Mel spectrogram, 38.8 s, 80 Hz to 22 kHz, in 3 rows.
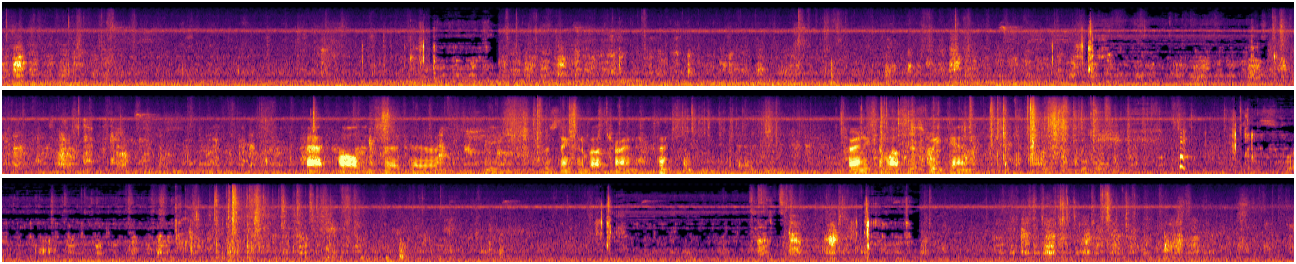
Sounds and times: Outside, rural or natural: 0:00.0 - 0:38.7
Speech: 0:16.0 - 0:19.4, 0:21.4 - 0:22.7.

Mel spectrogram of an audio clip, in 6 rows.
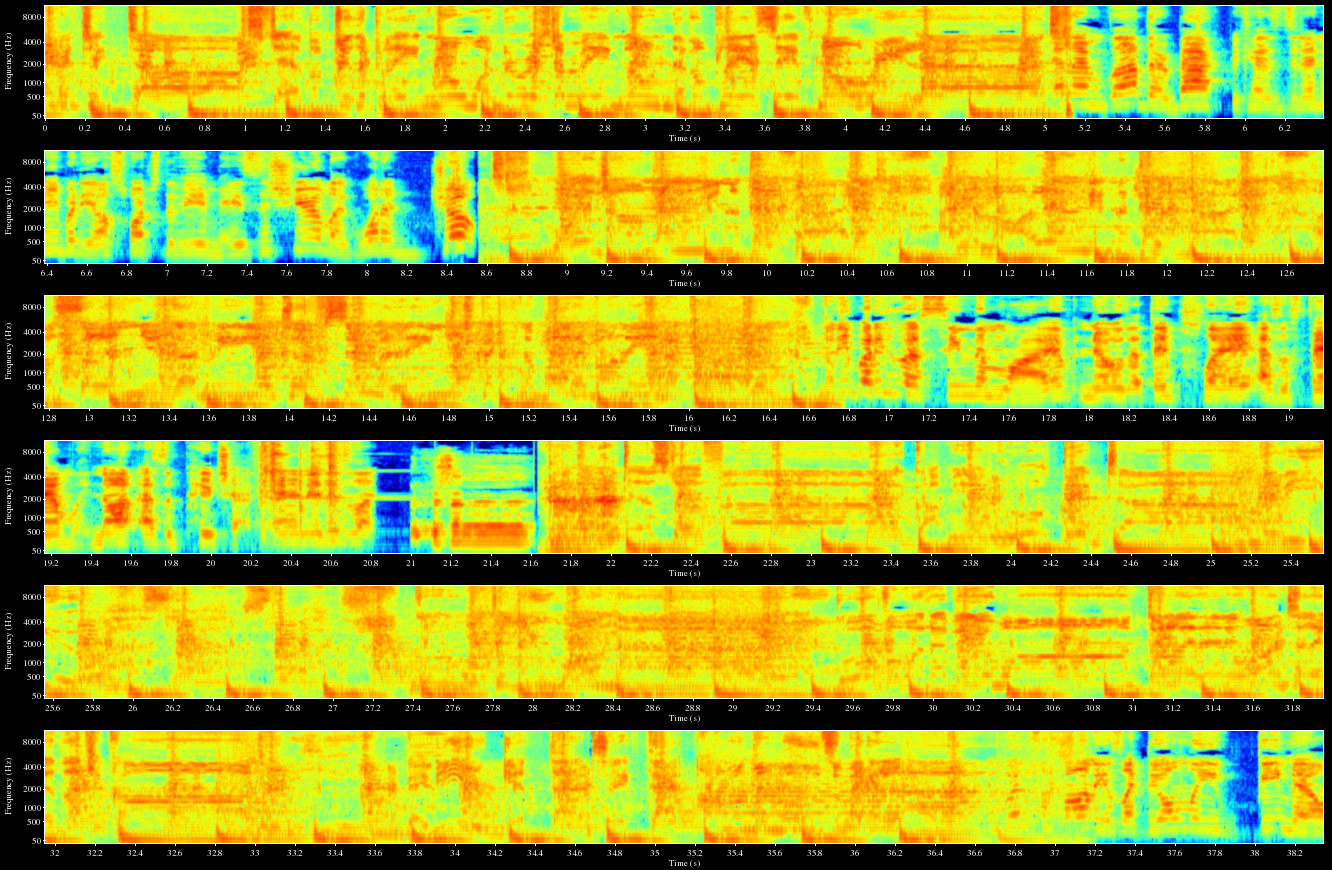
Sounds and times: Music: 0:00.0 - 0:05.2, 0:08.6 - 0:16.8, 0:21.6 - 0:37.2
Speech: 0:05.2 - 0:08.6, 0:16.8 - 0:22.1, 0:37.0 - 0:38.3.

